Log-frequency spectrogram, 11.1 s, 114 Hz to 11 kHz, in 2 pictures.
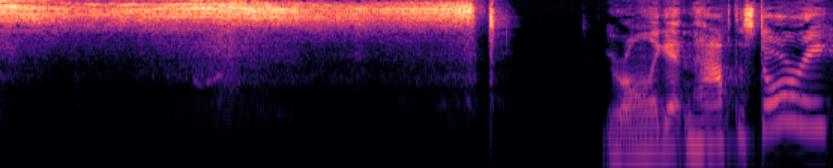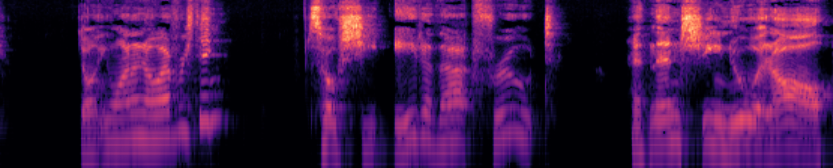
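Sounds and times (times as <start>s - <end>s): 
voice hissing a snake-like psst: 0.0s - 3.4s
speech: 4.0s - 11.0s.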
